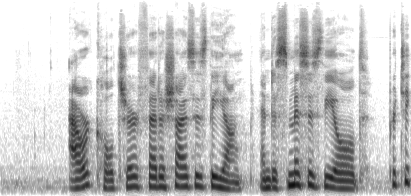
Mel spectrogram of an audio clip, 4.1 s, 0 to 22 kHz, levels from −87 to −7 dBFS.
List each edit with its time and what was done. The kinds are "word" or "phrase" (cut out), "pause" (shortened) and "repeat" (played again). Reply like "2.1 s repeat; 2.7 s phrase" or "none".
2.5 s pause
